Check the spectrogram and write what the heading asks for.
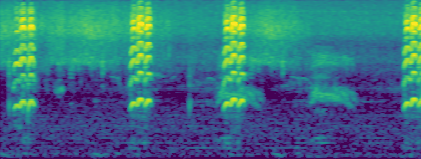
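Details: Black-tailed godwit; brief nasal bursts of two or three clipped notes each, repeated about once a second over quiet background.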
